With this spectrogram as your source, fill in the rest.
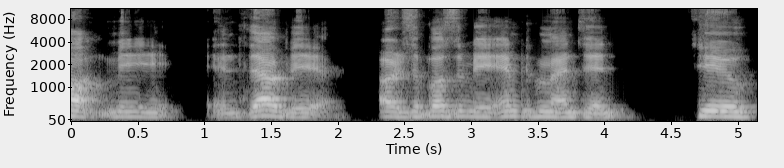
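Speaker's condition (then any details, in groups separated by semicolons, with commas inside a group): Cerebral palsy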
